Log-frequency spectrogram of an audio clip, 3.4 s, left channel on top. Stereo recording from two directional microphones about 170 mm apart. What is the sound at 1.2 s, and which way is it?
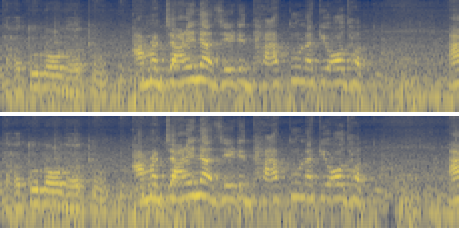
A woman's voice, 15° left (ahead or behind).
